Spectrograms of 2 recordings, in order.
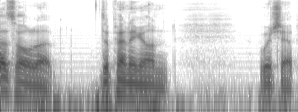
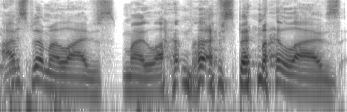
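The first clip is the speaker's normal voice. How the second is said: laughing; 4 semitones higher, 6 dB louder, slower than usual. Real, not acted. Flubbed line repeated, laughing.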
